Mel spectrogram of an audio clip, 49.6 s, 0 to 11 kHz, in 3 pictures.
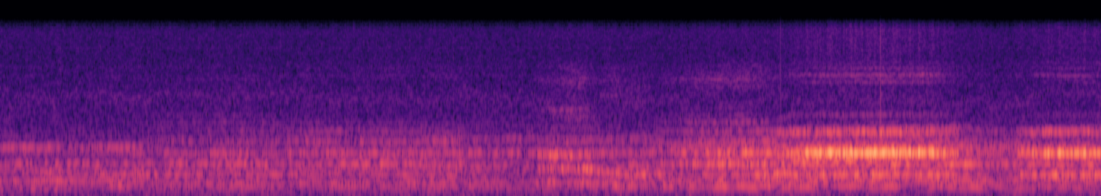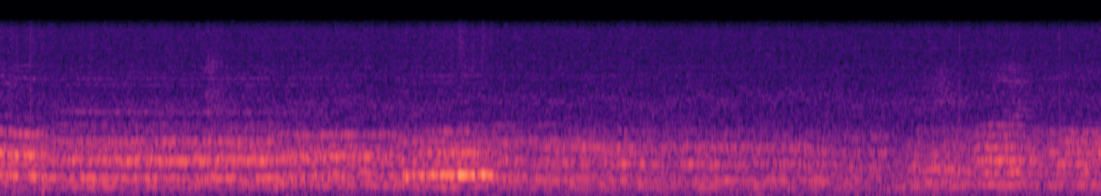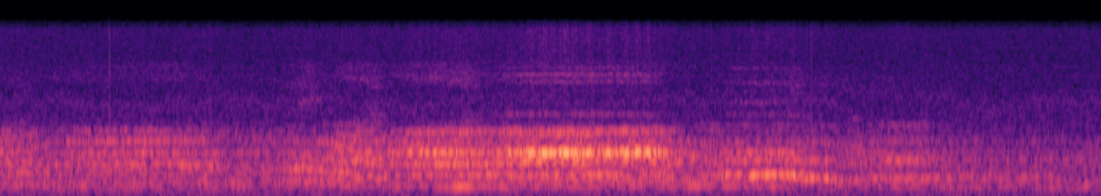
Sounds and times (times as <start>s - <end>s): Choir: 0.0s - 49.5s.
